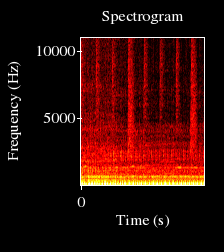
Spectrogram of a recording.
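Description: A motorcycle engine pulling away runs loud and close as a steady, throbbing rumble with a rapid pulsing beat, with brief higher whooshes layered over it and no voice.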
